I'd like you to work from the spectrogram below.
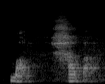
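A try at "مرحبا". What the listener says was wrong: Mm-hmm.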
